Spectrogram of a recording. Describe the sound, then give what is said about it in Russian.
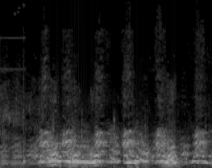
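Several dogs in a kennel bark in a rapid, overlapping chorus, a steady stream of loud yaps and woofs with barely a pause between them. “Поднялся вдруг весь псарный двор. Почуя серого так близко забияку, псы залились в хлевах и рвутся вон на драку.”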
